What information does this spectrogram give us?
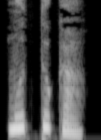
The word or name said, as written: ಮುದುಕ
